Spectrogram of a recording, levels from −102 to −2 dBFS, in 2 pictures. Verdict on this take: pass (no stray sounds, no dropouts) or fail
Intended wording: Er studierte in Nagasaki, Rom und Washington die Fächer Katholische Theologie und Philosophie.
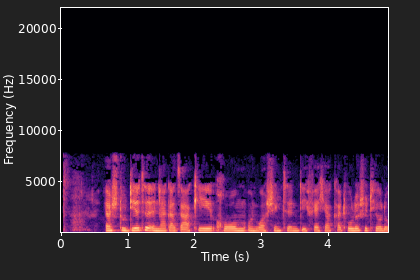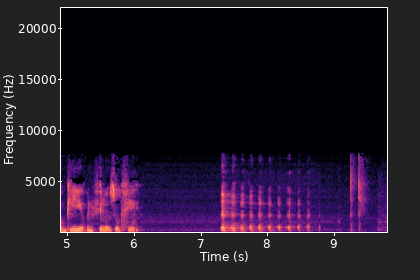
fail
